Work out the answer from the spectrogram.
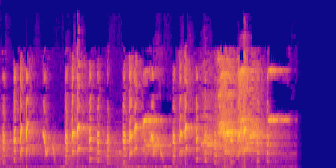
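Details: Long-tailed shrike singing as a master song for bird training: a fast, dense, scratchy chatter of high notes that builds steadily and then stops abruptly.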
